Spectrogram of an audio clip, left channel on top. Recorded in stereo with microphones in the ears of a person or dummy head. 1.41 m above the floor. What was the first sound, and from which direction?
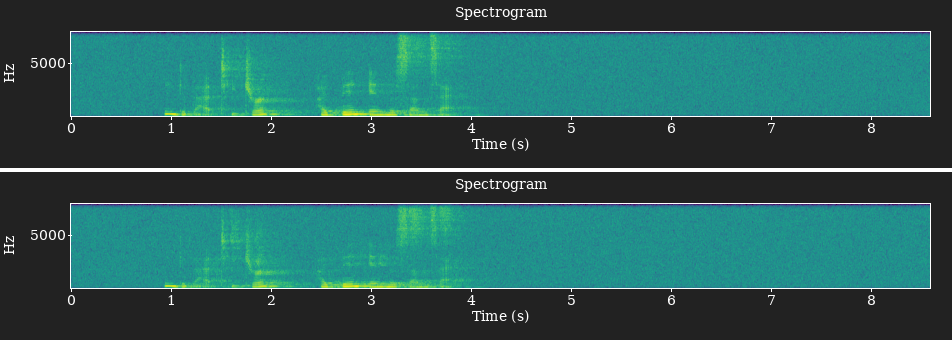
A woman speaking, 25° left (ahead or behind).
